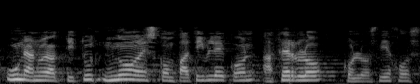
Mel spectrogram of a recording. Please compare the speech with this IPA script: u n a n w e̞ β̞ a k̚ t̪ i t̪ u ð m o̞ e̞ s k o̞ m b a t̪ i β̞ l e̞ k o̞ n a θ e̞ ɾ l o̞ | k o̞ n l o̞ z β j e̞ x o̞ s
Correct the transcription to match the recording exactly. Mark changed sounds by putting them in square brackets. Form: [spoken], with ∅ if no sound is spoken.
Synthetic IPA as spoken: u n a n w e̞ β̞ a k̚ t̪ i t̪ u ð [n] o̞ e̞ s k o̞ m [p] a t̪ i β̞ l e̞ k o̞ n a θ e̞ ɾ l o̞ | k o̞ n l o̞ z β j e̞ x o̞ s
